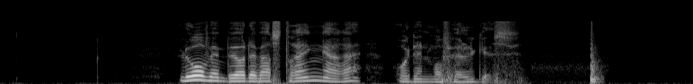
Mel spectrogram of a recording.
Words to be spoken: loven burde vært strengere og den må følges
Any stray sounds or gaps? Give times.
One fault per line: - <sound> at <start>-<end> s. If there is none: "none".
- thud at 5.9-6.1 s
